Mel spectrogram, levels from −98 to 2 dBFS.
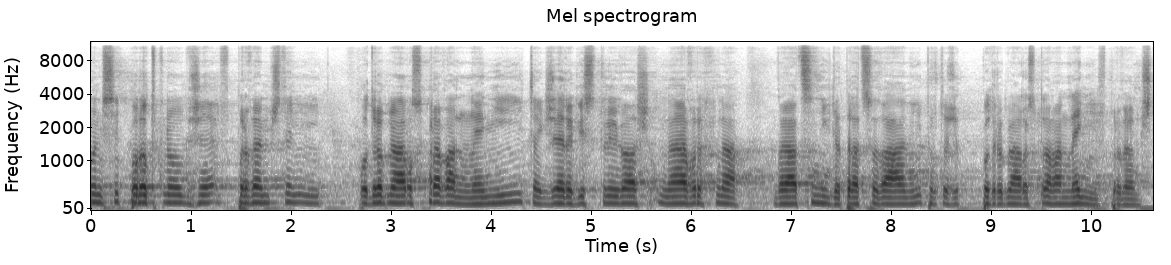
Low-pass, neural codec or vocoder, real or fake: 10.8 kHz; codec, 44.1 kHz, 2.6 kbps, SNAC; fake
